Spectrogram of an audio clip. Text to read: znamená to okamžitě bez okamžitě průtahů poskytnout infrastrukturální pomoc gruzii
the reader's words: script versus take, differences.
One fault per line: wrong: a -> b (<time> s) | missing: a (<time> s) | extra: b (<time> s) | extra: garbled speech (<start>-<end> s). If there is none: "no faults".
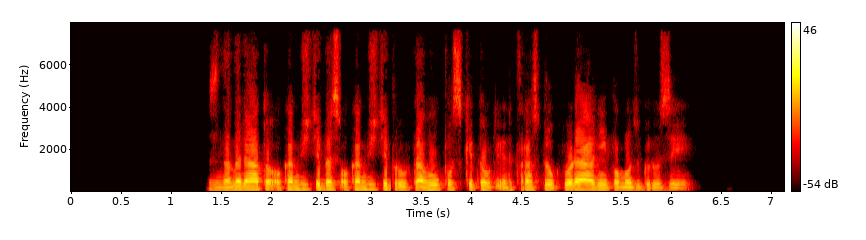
no faults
